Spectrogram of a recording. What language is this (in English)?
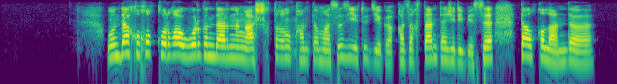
Kazakh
